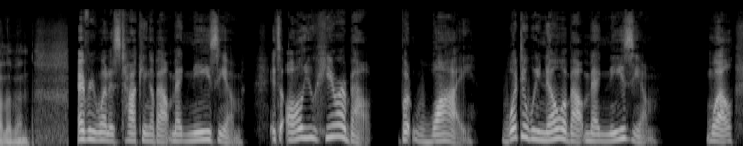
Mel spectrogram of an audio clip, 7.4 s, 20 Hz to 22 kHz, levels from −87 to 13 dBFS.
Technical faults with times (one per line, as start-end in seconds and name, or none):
none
